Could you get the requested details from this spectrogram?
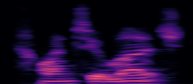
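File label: Voice Acting es M, Spanish, male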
